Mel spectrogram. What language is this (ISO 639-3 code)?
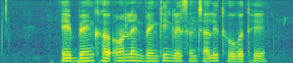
hne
